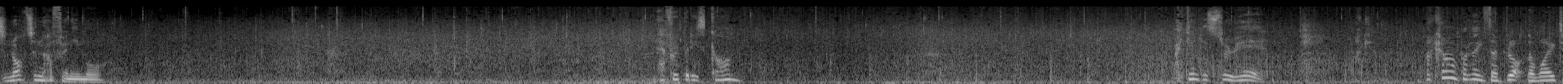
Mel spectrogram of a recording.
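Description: Rain falls steadily all around.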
